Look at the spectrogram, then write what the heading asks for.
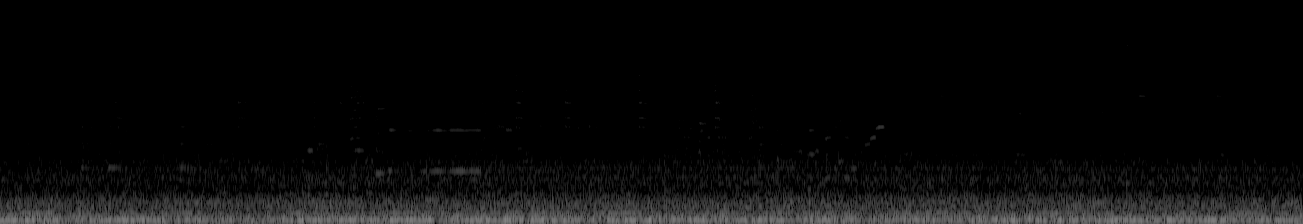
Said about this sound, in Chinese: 我一边开车一边跟你说。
